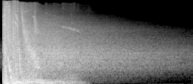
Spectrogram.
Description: Fire Shot, Weapons; Duviri; Incarnon Adapters; Incarnon Cestra

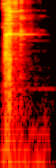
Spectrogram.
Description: Sticky Bomb Pin Pull, Weapons; Grineer; Veilbreaker

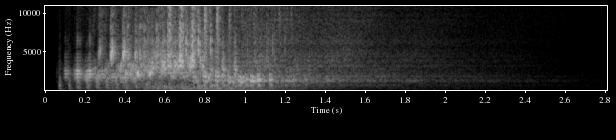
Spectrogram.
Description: Arachnoid Wraith Cloak Activate; Warframe; Corpus; Abilities

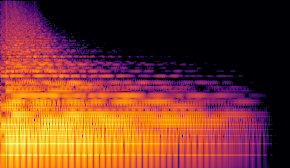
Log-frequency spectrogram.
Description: Shawzin Min Chord G; Chords; Warframe; Zariman

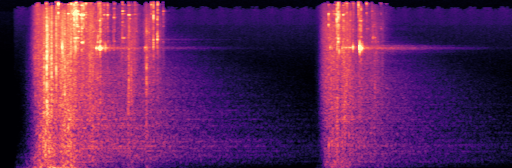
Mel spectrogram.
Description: Drifter Foley A; Warframe; Quests; The New War; Sealab; Hunhows Lair; Hunhows Lair Part One

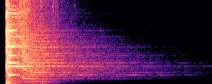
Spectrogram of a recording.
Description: Tank Shield Impact; Enemies; Warframe; Lasrian

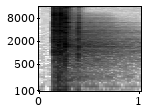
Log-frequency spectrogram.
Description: Emplacement Mech; Grineer

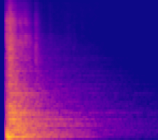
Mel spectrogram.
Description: Physics Barrel Impact Medium, Metal Barrel; Physics Objects

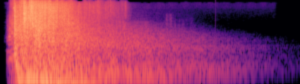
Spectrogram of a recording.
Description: Proj Explosion, Weapons; Warframe; Fulmin Prime

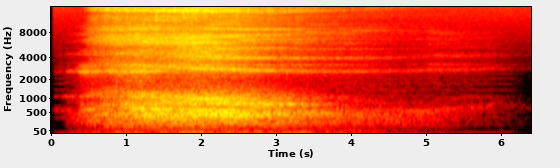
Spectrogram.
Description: Corrupted Wind Gust; Ambience; Mendicant Area

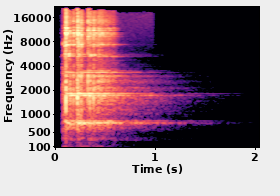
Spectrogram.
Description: Glasses Clink; Warframe; Quests; TheNewWar; Ambience; Zariman

